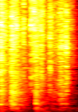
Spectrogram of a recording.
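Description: A utensil scrapes and clinks against a pot as food is stirred for a Mardi Gras Fat Tuesday meal, a few quick close metallic strokes in under a second, with no talk.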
